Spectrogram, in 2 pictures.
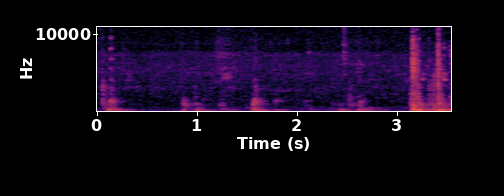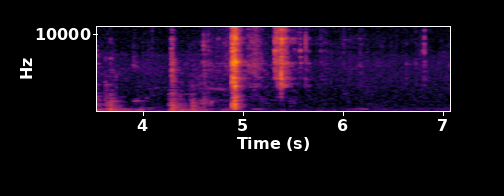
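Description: Handling noise of fishing line being knotted and hooked onto the metal hook of a hanging dial scale: soft rustles and knocks, then a couple of sharp metallic clicks about five seconds in.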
